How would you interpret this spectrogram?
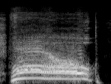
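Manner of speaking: high, drawn-out cry for help; mock scream. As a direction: imitate a drowning person screaming. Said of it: "whether you screaming 'cause you drowning".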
